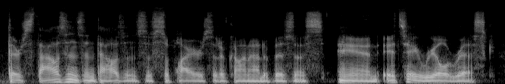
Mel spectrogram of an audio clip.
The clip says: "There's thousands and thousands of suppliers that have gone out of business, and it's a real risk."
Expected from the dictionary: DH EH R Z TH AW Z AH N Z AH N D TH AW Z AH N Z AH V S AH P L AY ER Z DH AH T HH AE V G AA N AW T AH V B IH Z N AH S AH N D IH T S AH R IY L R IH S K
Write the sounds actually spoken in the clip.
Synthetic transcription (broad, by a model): DH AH R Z TH AW Z AH N Z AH N TH AW Z AH N Z AH V S AH P L AY ER Z DH AH T HH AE V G AA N AW T AH V B IH Z N AH S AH N IH T S AH R IY L R IH S K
